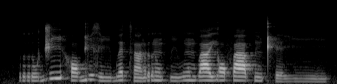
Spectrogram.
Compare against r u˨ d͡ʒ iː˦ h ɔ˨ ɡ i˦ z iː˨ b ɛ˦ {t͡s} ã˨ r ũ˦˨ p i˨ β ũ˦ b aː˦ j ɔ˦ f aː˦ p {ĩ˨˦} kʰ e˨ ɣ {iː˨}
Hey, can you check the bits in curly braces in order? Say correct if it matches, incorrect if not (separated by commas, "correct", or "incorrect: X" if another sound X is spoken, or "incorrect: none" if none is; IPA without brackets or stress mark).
correct, incorrect: ĩ˦, correct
